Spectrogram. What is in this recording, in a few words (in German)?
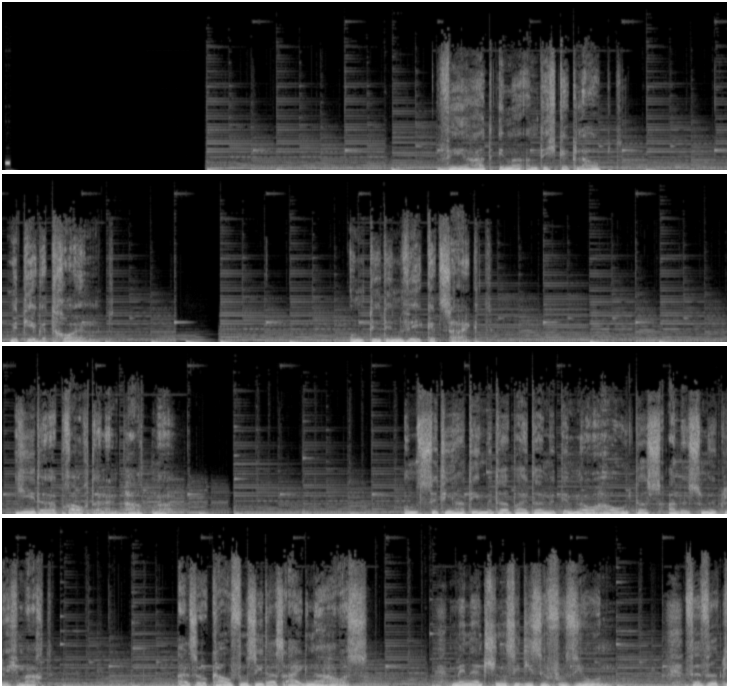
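german male commercial; voice demos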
